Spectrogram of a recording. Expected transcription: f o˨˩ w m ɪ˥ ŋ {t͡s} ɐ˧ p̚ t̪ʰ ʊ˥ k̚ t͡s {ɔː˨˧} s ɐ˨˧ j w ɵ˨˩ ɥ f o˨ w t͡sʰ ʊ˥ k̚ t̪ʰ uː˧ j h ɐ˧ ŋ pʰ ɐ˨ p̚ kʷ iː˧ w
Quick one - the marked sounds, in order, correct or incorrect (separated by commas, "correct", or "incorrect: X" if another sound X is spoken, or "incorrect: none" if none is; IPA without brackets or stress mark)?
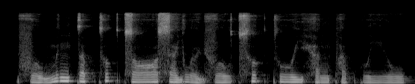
incorrect: t̪, correct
